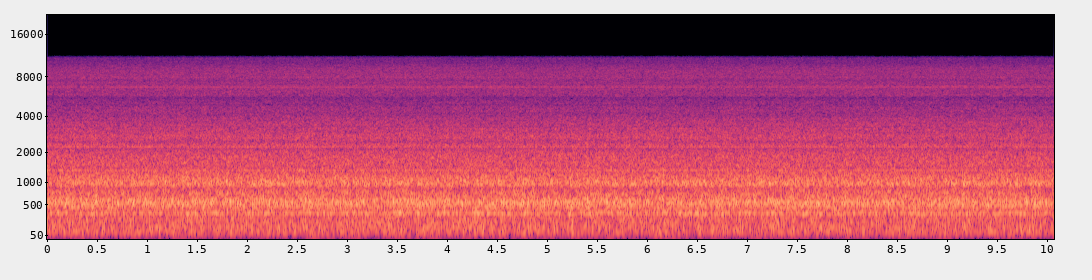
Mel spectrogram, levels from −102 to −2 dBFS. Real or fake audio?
real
